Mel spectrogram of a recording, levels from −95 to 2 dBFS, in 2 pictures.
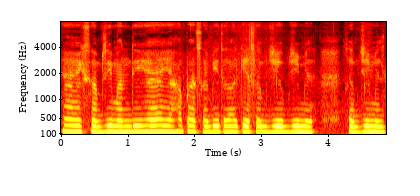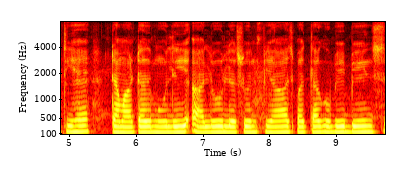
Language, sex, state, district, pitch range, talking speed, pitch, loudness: Hindi, male, Uttar Pradesh, Jyotiba Phule Nagar, 145-150 Hz, 155 wpm, 145 Hz, -16 LUFS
